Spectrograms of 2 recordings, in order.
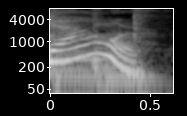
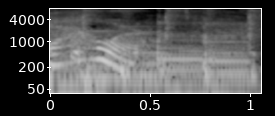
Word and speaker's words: hour: owner the animal the hour wait H is not a vowel sound it's a consonant sound but it's not the first sound the H is silent the hour but what about the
